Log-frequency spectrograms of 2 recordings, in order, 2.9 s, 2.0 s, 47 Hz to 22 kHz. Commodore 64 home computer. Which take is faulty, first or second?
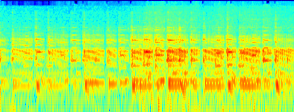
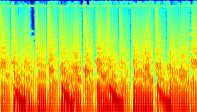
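second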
